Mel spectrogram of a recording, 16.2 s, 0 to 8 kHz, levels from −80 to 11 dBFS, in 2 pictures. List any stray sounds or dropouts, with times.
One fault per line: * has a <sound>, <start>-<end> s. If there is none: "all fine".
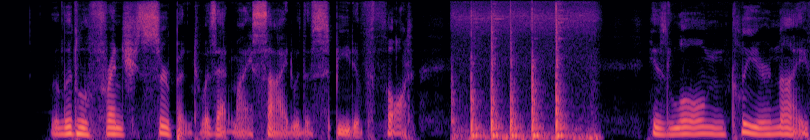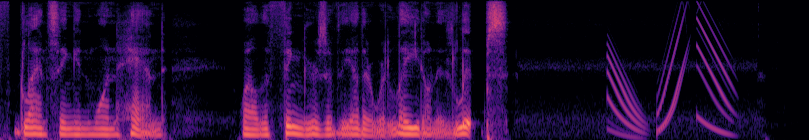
* has a thud, 4.5-6.1 s
* has a chirp, 14.2-15.5 s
